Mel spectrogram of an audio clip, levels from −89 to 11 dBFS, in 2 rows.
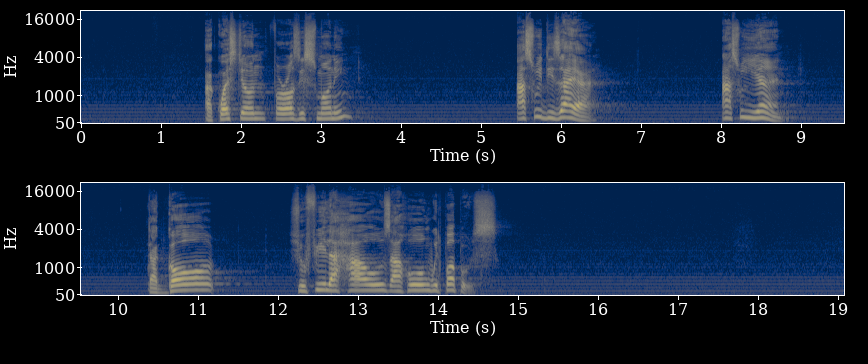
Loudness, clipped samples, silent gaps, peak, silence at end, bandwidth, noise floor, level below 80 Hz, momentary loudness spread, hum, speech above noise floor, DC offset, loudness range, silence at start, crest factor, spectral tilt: -24 LUFS; under 0.1%; none; -6 dBFS; 4.4 s; over 20 kHz; -63 dBFS; -72 dBFS; 12 LU; none; 39 dB; under 0.1%; 6 LU; 1.55 s; 22 dB; -3 dB/octave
